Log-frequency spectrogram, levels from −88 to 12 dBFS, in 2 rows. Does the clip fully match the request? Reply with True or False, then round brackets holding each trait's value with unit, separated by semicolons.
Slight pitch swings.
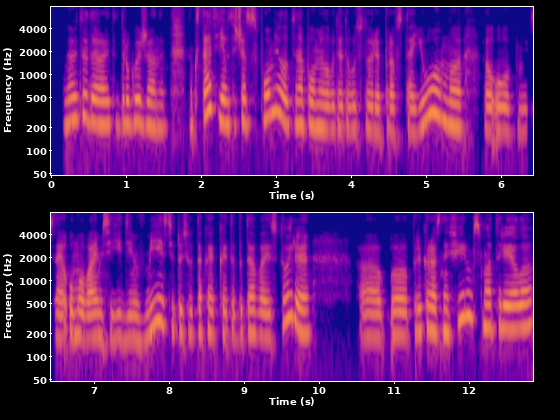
False (4.1 semitones)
